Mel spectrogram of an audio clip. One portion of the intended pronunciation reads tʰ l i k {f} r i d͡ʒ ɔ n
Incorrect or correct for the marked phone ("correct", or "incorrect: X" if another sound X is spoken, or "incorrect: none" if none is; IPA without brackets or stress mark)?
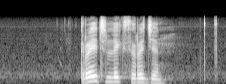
incorrect: s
